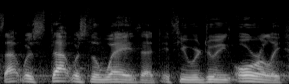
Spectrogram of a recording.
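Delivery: ordinary talk, nothing marked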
